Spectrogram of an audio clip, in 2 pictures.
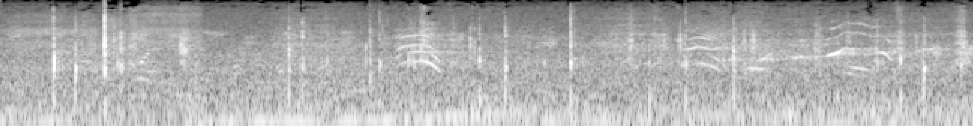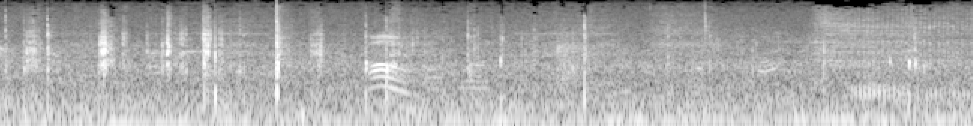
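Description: Tennis rally: sharp pops of a tennis ball struck by rackets and bouncing on a hard court, irregularly every second or so, the loudest about eight seconds in. A steady low rumble runs underneath.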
